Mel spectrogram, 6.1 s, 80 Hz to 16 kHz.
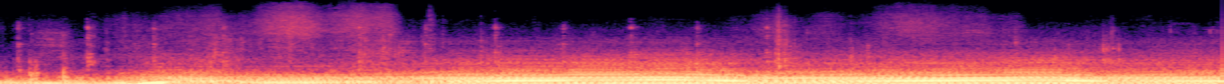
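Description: Dodge Charger Scat Pack's 392 (6.4-litre) HEMI V8 accelerating away, heard from inside the cabin: the engine note climbs, drops twice as the automatic gearbox upshifts, then holds steady.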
